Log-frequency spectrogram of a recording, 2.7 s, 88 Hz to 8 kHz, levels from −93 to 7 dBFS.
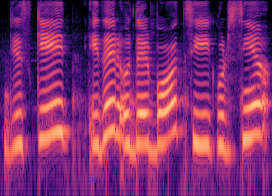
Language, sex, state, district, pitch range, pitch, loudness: Hindi, female, Himachal Pradesh, Shimla, 290-365 Hz, 310 Hz, -13 LUFS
